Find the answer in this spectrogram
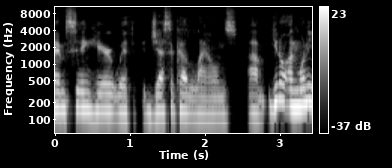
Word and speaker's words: Lowndes: Lowndes, I don't know, the D confuses people. But it rhymes with pounds, so Jessica Lowndes.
